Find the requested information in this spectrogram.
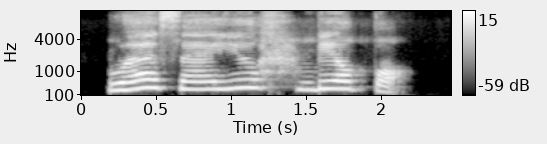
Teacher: Jadi pangkal lidah kalau nggak naik itu nggak bunyi po. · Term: kol-kolahnya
